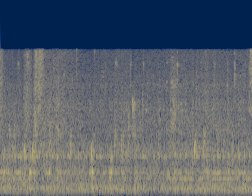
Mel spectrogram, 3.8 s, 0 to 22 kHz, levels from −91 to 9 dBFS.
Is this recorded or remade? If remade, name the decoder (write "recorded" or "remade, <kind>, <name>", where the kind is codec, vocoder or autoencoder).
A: recorded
